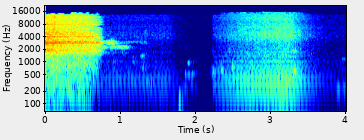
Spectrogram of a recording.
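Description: A diver's breath exhaled through a full-face mask regulator: a loud hiss of venting air and bubbles lasting under a second. About two seconds later a second, fainter hiss follows, with a steady low hum under it, for about a second.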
